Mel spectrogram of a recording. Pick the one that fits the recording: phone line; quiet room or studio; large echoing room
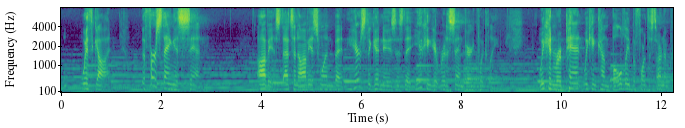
large echoing room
